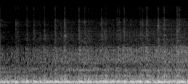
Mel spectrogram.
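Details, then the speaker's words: Yamaha RD350 LC F2 power valve two-stroke, about 13k miles, choke off and warming up: low, even burble holding steady with no misses or knocks; clean idle. "yeah she's off so we'll let her go warm a little bit"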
